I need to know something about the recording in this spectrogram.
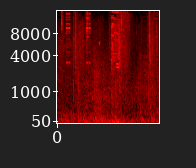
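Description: Video game gunfire rattles in quick bursts.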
